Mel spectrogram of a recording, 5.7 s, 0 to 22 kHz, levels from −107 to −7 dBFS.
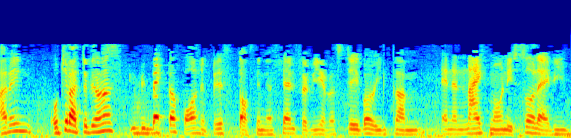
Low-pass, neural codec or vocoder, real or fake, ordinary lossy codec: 7.2 kHz; codec, 16 kHz, 1 kbps, X-Codec, HuBERT features, trained on balanced general audio; fake; MP3, 24 kbps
